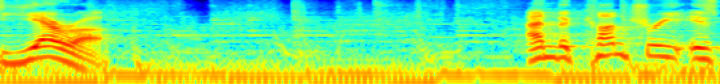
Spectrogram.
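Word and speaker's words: Kjera: Did you know that her name is pronounced Yera? And the country is pronounced Yerag.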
